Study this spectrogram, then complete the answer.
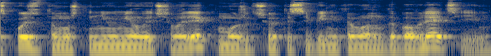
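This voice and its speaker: Faint music plays in the background as a man speaks at a very fast pace, his fairly low voice showing ordinary pitch variation. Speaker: coffee machine seller. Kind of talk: tutorial. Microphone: phone near.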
